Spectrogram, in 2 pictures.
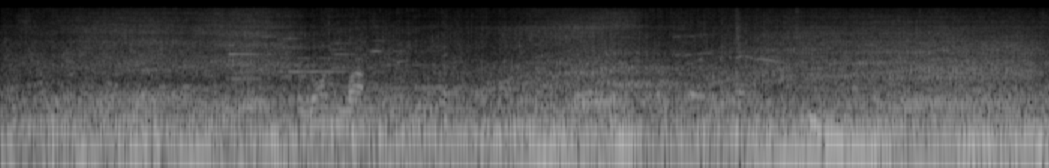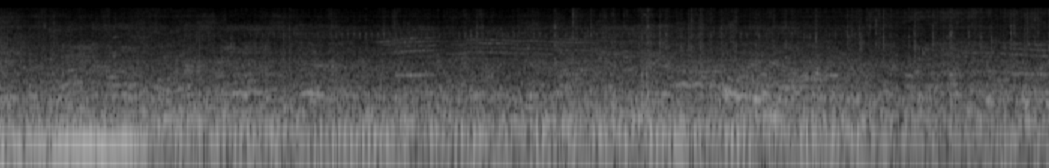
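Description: Street crowd ambience: passers-by talking in the background over a continuous murmur, with a low rumble that is strongest through the first half and eases off about twelve seconds in.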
